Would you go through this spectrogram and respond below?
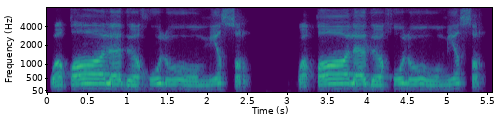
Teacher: Barang siapa ulama yang menganggap adanya huruf isti'la tersebut, artinya sebelum huruf ra ada huruf isti'la dan dia menganggapnya, artinya menganggap sebagai penghalang atau dianggap menjadi perubahan hukum, maka beliau fakhamaha, menebalkan huruf ra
